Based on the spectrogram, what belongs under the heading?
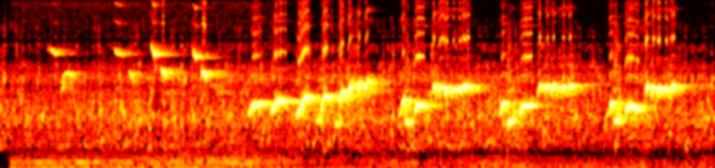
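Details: White-rumped shama song played to coax a bird that has stopped singing into answering: a series of clear high whistles, then repeated rich descending whistled phrases about once a second, over a steady background hiss.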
